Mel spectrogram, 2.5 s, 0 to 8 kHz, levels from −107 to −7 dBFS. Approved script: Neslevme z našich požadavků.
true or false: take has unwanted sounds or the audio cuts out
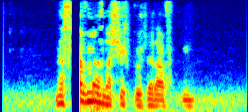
true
